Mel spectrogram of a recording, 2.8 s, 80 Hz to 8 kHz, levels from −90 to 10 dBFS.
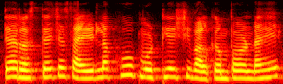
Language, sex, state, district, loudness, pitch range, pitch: Marathi, female, Maharashtra, Gondia, -16 LUFS, 225-260 Hz, 250 Hz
